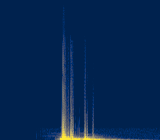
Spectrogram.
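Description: A sound effect for a chess piece being moved on a digital board: two heavy thuds about a third of a second apart, then a low ring fading away over most of a second.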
